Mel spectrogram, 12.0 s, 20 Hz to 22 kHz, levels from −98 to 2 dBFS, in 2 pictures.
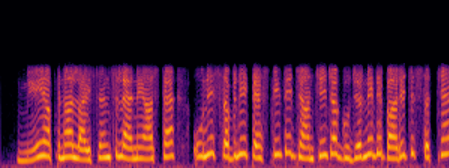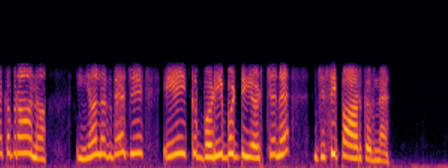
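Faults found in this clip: Opus voice compression, whole clip: muffled, hoarse, slightly robotic speech. SILK linear-prediction coding with coarse excitation, consistent with roughly 8 kbps narrowband. Spectrogram shows a hard ceiling at 4.3 kHz and smeared harmonics.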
